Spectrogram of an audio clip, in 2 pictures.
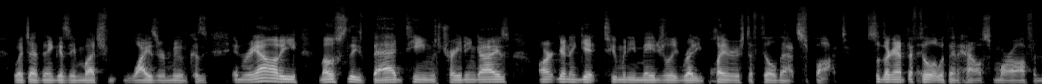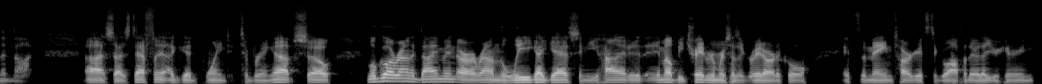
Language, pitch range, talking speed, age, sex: English, 100-115 Hz, 255 wpm, 30-49, male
